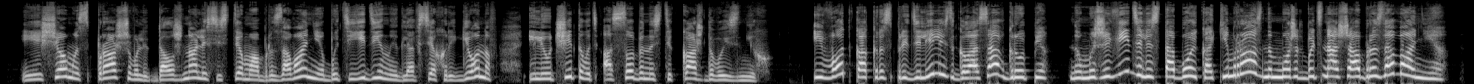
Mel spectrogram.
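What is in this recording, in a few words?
girl boy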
